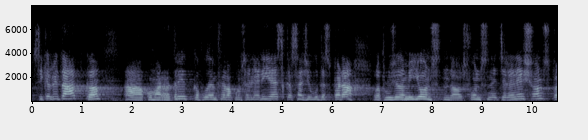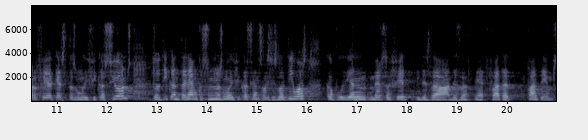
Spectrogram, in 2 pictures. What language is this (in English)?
Catalan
